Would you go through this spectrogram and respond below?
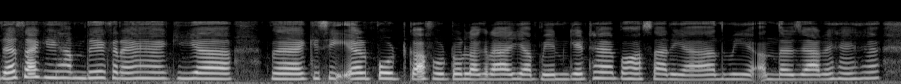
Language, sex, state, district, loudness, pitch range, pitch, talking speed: Hindi, female, Bihar, Darbhanga, -19 LUFS, 235-275 Hz, 255 Hz, 180 wpm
